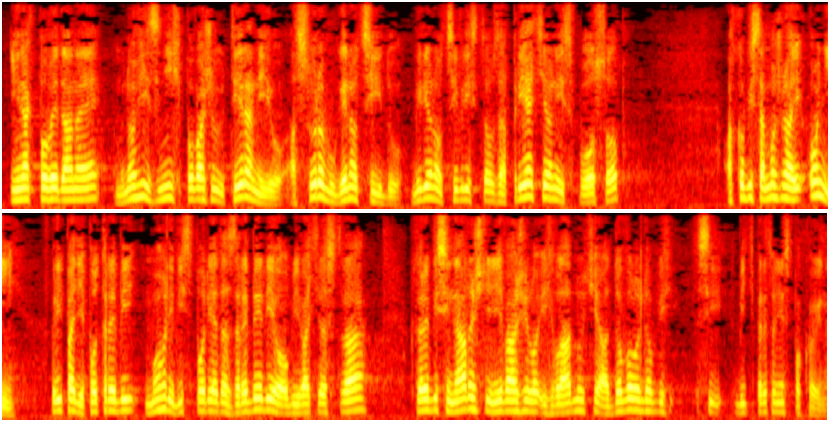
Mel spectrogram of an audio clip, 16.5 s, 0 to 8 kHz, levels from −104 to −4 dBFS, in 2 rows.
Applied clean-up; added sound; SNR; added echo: none; none; none; none.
